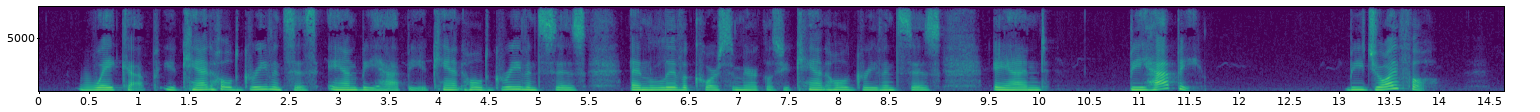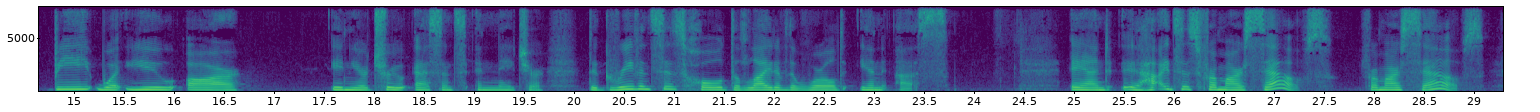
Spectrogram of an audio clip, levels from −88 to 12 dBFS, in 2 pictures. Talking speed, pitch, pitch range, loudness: 115 wpm, 195 Hz, 180-210 Hz, -22 LUFS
